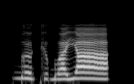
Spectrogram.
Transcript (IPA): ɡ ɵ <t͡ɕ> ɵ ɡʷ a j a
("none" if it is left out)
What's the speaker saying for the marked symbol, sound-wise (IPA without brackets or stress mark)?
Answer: kʲ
